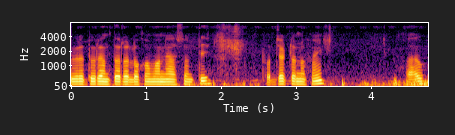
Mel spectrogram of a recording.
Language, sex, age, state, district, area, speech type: Odia, male, 30-45, Odisha, Nabarangpur, urban, spontaneous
